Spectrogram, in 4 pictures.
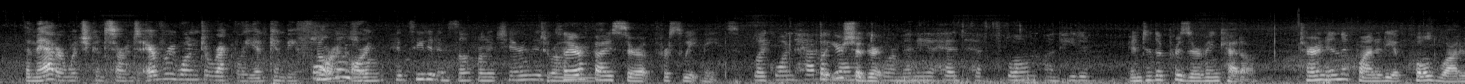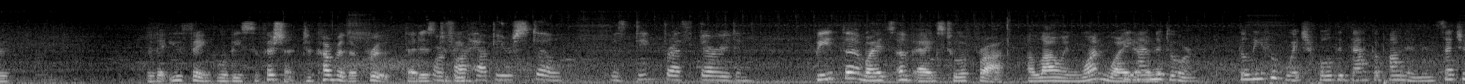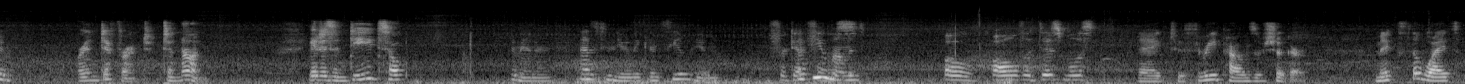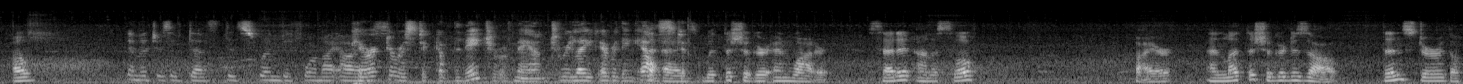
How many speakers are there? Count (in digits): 4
